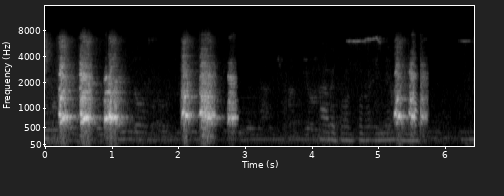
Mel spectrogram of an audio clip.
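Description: A dog barking in three quick runs: three barks, then three more, then a rapid four.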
